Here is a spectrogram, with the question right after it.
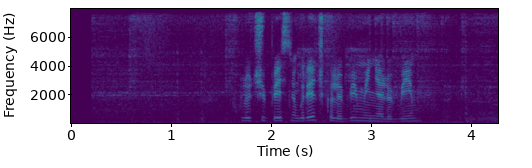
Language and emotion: Russian, neutral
